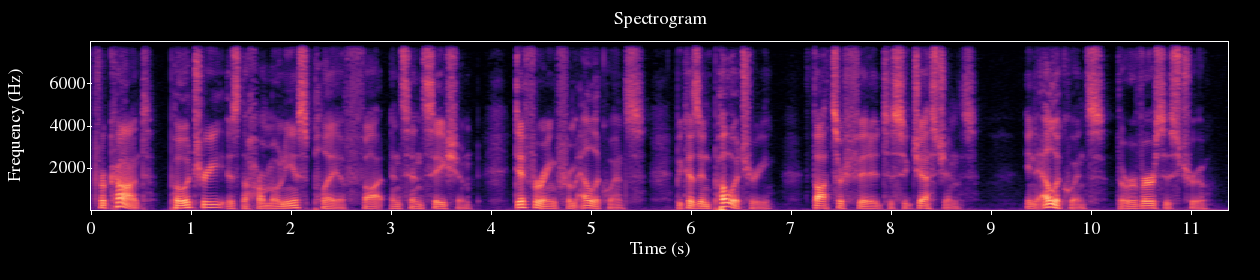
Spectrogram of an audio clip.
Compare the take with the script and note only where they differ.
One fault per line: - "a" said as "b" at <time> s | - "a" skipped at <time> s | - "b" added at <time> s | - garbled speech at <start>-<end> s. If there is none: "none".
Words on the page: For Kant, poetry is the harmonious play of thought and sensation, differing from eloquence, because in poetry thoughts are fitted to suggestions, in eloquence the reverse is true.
none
